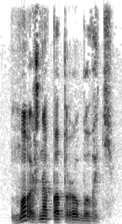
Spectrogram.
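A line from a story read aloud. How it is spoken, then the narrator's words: Muttered. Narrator (Russian): пробормотал он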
